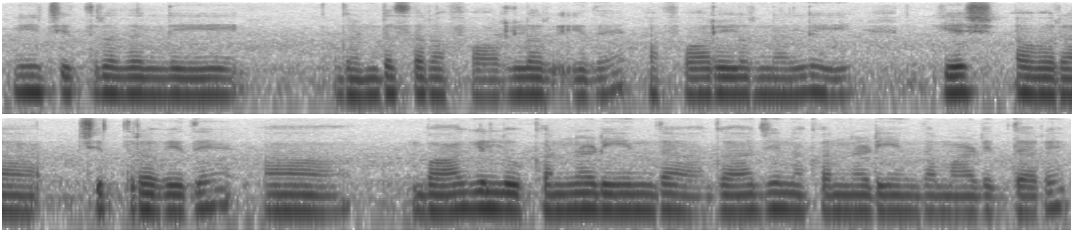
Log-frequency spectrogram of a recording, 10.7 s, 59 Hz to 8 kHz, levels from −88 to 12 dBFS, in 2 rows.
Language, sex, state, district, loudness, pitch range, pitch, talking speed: Kannada, male, Karnataka, Dakshina Kannada, -19 LUFS, 140-150 Hz, 145 Hz, 100 wpm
